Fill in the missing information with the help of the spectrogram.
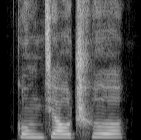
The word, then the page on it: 公交车: gōng jiāo chē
